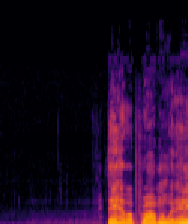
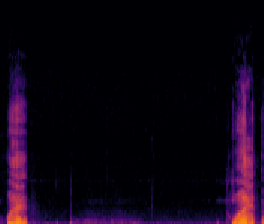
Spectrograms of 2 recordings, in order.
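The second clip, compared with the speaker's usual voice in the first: high, rising incredulous question; disbelief; 14 semitones higher, 6 dB quieter than usual. Real, not acted. Reacting to government spending news, high incredulous. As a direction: ask it as if you can't believe it.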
